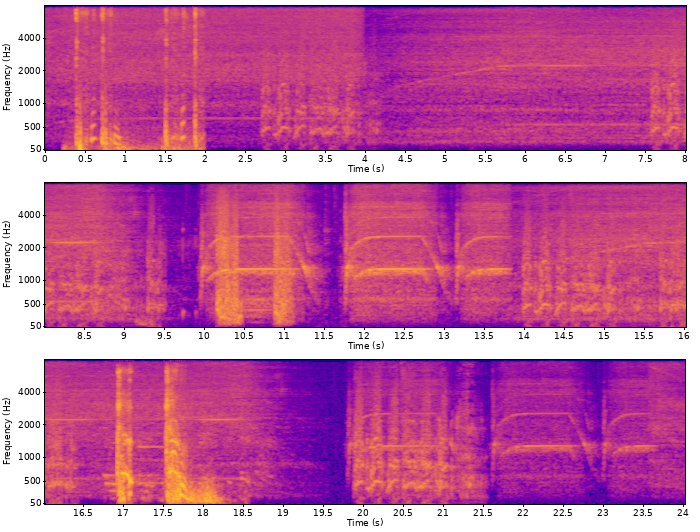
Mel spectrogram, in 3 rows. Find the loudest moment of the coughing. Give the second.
18 s.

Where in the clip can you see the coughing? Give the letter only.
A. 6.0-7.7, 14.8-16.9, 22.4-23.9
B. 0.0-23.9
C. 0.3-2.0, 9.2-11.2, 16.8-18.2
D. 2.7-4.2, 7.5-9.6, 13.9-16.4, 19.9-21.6
C.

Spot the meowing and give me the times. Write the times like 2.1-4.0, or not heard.
not heard.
